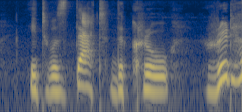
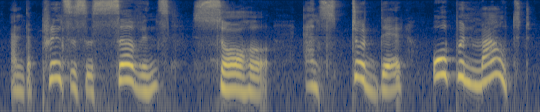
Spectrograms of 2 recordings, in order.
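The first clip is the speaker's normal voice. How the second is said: ordinary delivery, nothing marked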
